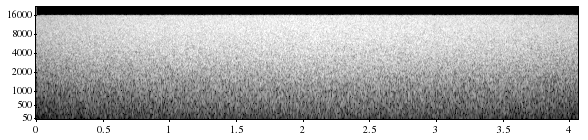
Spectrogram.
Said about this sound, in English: No, not waves. Sounds like it's static. Yeah, to you and I, there's nothing there to listen to.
